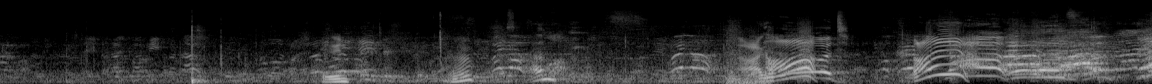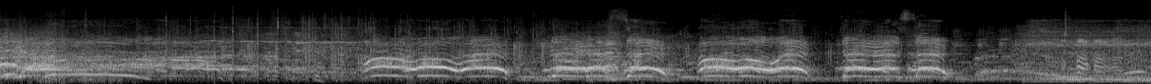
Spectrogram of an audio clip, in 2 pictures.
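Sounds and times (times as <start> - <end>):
fans shouting: 7.8 - 14.4, 15.1 - 23.0
crowd chanting: 16.5 - 22.1.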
